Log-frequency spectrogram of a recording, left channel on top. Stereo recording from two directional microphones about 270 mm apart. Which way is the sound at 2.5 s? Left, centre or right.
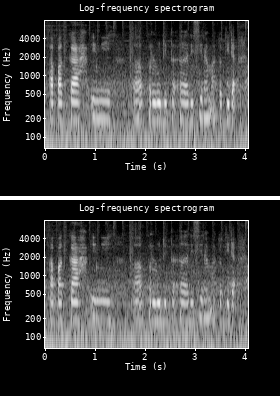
Centre.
